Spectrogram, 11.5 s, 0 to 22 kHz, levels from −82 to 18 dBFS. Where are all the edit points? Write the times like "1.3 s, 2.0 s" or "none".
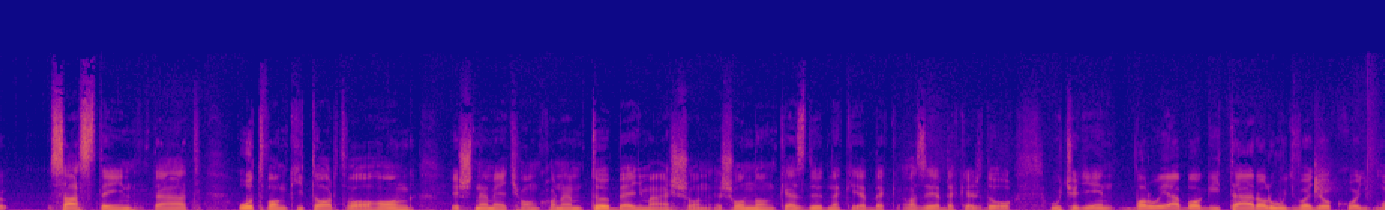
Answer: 8.7 s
